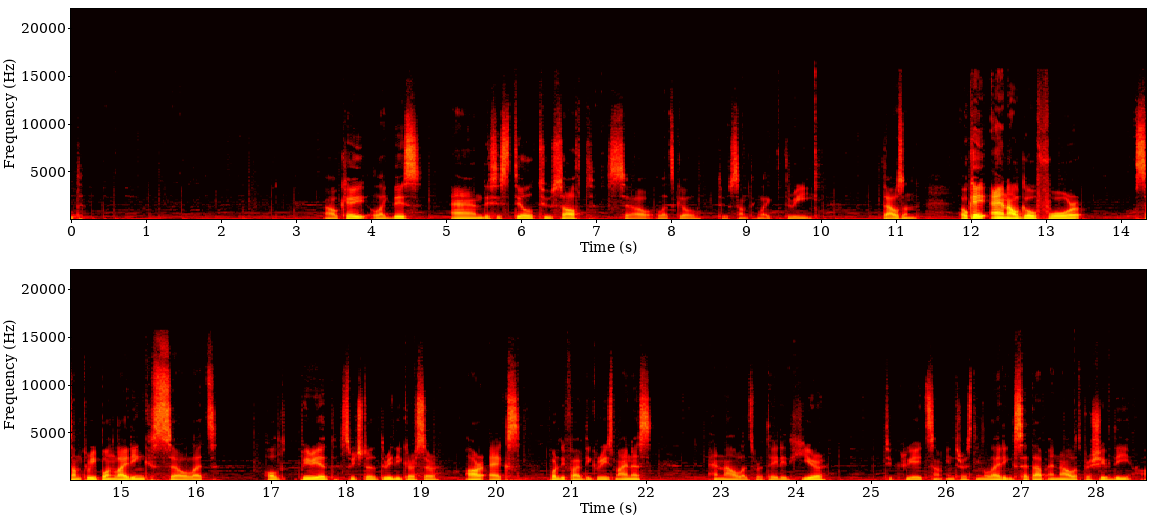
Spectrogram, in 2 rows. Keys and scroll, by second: 5.6 g, 5.8 z, 9.8 KP_0, 18.8 r, 19.4 x, 20.2 KP_4, 20.3 KP_5, 21.0 KP_Subtract, 21.3 KP_Enter, 22.4 r, 22.6 z, 24.0 g, 24.2 z, 27.8 shift+d, 28.1 r, 28.3 z.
